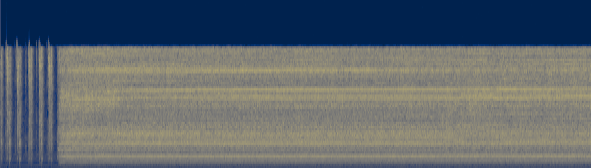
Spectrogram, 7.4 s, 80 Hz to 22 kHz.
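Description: A last quick run of brad nailer shots, then the DeWalt DWFP55126 6-gallon pancake compressor's motor kicks on under a second in and runs steadily, refilling the tank after its pressure has been drawn down by about 55 brads.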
